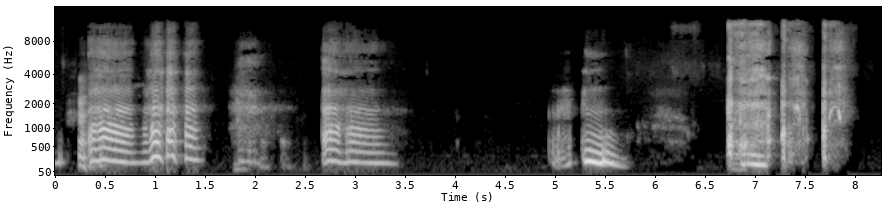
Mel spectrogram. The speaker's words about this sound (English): Cough it out.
